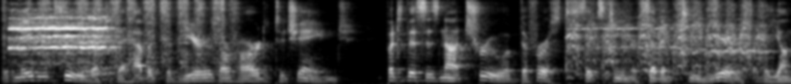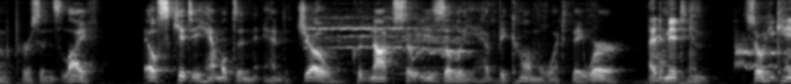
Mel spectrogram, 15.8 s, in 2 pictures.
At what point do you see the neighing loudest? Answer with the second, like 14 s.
1 s.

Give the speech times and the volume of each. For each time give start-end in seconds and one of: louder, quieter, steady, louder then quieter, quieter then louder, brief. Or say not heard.
0.0-15.7 steady.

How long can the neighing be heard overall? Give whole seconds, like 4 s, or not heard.
5 s.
